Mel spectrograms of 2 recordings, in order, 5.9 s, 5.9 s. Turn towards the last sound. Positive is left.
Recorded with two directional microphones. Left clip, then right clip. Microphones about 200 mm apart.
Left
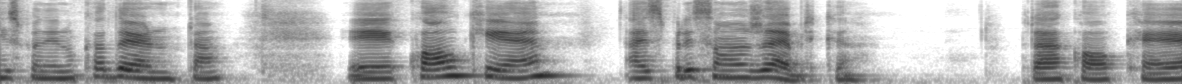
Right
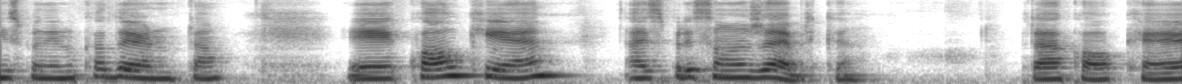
turn(degrees=20)  # may be behind; listen again after turning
